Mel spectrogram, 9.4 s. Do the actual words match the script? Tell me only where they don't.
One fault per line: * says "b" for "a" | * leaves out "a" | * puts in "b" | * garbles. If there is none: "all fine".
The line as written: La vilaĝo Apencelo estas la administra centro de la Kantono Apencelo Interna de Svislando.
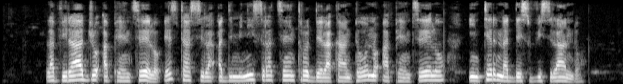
all fine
